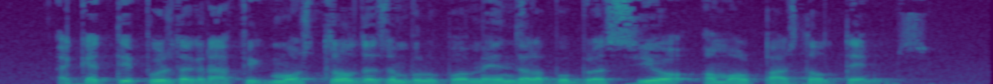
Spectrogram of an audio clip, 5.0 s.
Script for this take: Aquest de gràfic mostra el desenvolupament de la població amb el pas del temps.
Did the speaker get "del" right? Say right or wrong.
right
